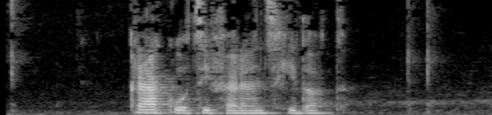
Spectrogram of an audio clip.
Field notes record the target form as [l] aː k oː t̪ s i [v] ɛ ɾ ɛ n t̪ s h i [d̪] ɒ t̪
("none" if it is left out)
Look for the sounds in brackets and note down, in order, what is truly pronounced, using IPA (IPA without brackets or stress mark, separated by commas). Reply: r, f, d̪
